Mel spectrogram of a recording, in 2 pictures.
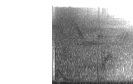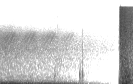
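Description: A heavy booming impact rumbles and slowly fades.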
